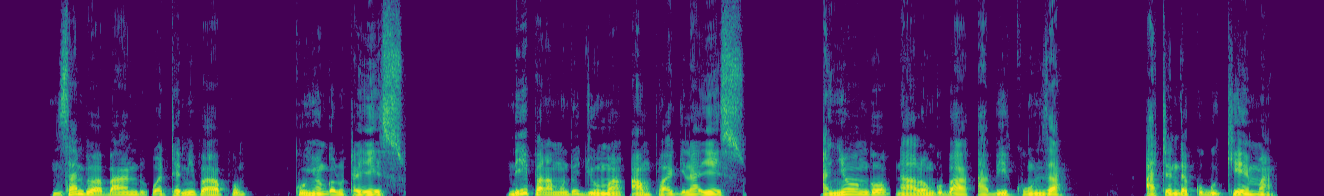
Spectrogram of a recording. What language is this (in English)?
Matengo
